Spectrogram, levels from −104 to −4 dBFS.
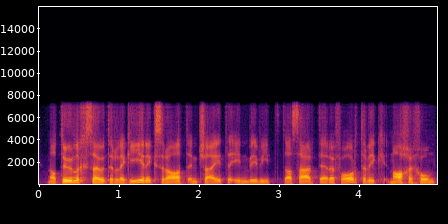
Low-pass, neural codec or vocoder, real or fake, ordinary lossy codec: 7.2 kHz; codec, 16 kHz, 0.7 kbps, FocalCodec; fake; none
